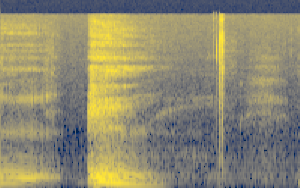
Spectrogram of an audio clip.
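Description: A man clearing his throat: a short hum, then a louder rasping clear that falls in pitch, followed by a single sharp click.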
